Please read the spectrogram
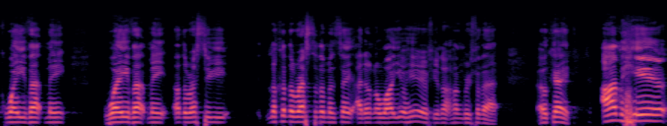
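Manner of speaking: ordinary delivery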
